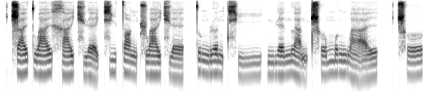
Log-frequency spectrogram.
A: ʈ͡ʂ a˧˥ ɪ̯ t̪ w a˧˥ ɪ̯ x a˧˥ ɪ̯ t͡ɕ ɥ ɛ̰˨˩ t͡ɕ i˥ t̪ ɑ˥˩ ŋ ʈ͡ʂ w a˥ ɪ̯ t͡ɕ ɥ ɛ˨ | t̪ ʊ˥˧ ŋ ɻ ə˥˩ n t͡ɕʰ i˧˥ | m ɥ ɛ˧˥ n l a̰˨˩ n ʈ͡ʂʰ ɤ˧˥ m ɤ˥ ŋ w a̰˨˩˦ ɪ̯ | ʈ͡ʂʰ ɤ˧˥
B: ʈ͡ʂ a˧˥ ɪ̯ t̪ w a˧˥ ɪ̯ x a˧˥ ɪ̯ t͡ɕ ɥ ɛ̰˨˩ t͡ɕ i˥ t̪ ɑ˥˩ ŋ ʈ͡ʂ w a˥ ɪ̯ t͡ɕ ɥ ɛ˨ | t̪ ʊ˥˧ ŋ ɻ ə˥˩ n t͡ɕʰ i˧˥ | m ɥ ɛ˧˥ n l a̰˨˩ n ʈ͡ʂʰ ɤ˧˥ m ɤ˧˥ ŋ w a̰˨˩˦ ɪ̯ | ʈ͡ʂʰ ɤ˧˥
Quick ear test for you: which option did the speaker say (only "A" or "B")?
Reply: A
